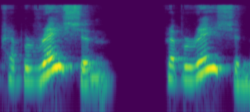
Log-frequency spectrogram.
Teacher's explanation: the stress is actually on Ray because it's right before Shan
